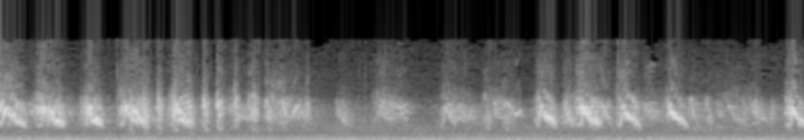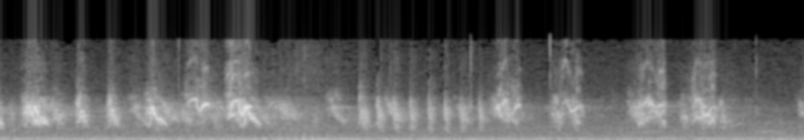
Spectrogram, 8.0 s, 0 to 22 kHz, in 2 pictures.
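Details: Young sparrow, June 2019: a steady stream of bright, high chirps, fairly dense for most of the stretch and thinning near the end.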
